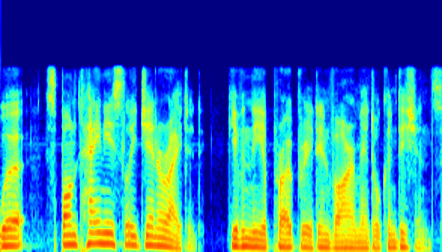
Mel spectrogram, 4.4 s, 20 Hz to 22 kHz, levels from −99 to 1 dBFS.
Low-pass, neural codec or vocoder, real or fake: 7.2 kHz; none; real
